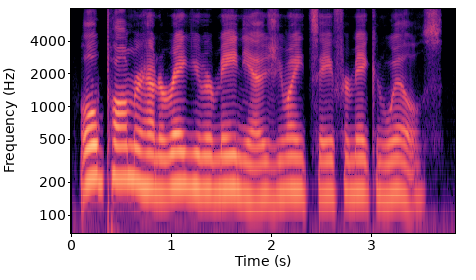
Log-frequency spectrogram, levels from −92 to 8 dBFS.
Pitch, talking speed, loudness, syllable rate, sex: 170 Hz, 205 wpm, -18 LUFS, 5.0 syllables/s, female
